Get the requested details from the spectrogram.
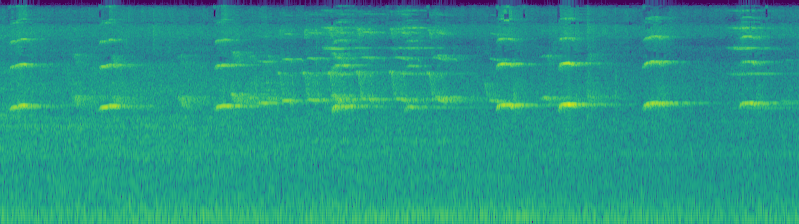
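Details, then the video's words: Indian squirrel giving loud, high-pitched chirps: short, sharp tonal notes repeated steadily and often in quick pairs throughout, over a constant low rumbling background noise. "Loud Squirrel Chirping Sound"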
